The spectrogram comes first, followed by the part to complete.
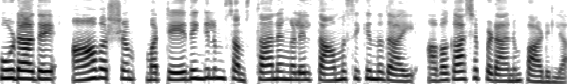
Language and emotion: Malayalam, neutral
